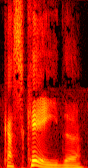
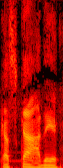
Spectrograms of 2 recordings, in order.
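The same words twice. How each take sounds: First: The word is pronounced the English way. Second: The word is pronounced the Italian way. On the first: The speaker calls it right. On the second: The speaker calls it wrong.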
